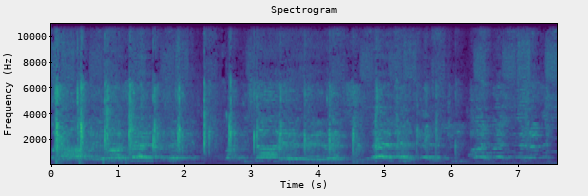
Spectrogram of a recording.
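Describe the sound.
Sparta fans celebrating a league title at a petrol station near Brno, during a night trip to Prague, shout and chant together in loud, rhythmic bursts. Voices overlap with sharp accented claps or stomps while a steady low hum runs underneath.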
